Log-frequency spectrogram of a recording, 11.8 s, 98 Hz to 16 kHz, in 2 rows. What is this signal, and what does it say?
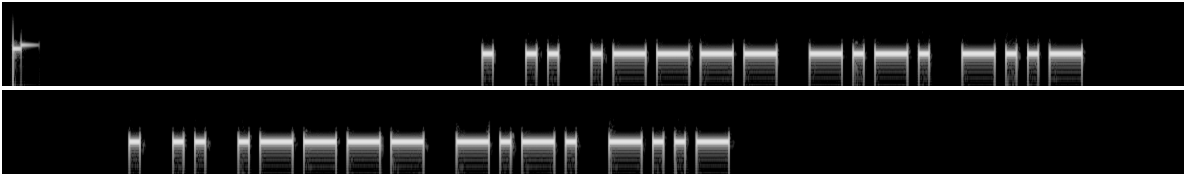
Morse code, heard as a keyed tone, about 22 wpm, 700 Hz. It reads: EI1CX EI1CX
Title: DXCC-100 Call Signs - 5 Characters - Repeated 2x - 22wpm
